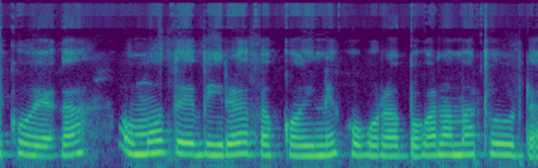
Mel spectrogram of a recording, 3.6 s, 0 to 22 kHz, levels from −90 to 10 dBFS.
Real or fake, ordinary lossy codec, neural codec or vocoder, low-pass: real; Opus, 24 kbps; none; 19.8 kHz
